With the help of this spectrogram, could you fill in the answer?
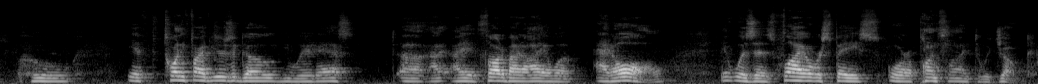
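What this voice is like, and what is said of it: New York accent. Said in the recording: “my accent ... I am a New York Jewish guy”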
